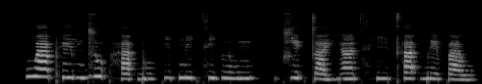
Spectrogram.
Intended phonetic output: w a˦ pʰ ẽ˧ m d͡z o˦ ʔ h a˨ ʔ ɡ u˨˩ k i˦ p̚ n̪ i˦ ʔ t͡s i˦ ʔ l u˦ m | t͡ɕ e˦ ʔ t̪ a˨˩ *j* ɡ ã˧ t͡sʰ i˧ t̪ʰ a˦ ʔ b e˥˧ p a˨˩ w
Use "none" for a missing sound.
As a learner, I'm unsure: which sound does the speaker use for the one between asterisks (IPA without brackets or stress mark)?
j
